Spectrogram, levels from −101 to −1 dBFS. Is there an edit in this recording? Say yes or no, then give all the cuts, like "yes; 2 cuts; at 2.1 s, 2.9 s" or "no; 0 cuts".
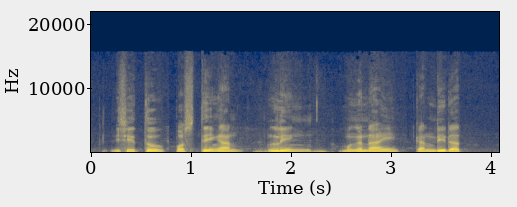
yes; 2 cuts; at 0.8 s, 3.1 s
